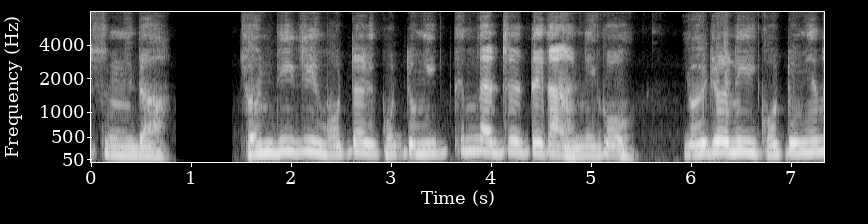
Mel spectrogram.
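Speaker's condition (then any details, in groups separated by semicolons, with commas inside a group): Brain lesion disability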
